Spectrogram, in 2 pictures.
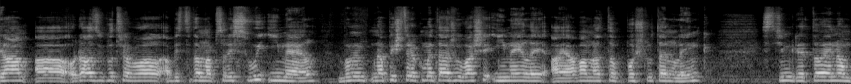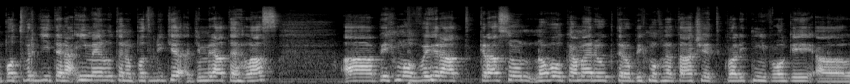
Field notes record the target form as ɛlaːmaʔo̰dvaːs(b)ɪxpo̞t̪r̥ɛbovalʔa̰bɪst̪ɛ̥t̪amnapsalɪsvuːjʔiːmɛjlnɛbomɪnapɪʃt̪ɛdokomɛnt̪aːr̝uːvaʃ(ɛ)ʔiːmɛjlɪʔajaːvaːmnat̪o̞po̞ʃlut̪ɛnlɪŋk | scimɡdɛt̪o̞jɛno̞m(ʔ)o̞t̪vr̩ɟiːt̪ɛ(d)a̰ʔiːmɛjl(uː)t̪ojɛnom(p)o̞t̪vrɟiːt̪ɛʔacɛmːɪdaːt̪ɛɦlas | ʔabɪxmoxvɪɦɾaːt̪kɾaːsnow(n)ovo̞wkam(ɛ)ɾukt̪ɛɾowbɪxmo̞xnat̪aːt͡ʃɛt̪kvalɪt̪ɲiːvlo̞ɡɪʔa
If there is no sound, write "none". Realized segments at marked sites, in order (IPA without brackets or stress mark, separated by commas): b, ɛ, p, n, u, p, n, ɛ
